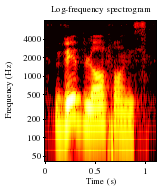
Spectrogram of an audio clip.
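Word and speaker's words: Vive la France: Sentence लिखा अपने उसमें, वो था विव ला फ्रांस, जिसे हम प्रोनाउंस करते हैं विव ला फ्रांस, ठीक है।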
